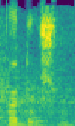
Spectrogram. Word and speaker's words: подошва: Правильно говорить подошва.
